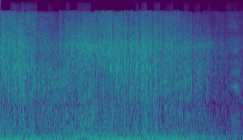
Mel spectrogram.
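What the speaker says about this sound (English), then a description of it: "And my ship's destroyed." A spaceship blows up in the arcade space shooter Novastrike, a single loud, dense boom that fills the whole moment and stays heavy to the end.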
